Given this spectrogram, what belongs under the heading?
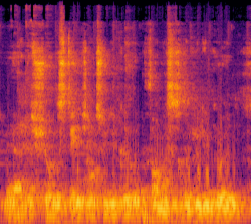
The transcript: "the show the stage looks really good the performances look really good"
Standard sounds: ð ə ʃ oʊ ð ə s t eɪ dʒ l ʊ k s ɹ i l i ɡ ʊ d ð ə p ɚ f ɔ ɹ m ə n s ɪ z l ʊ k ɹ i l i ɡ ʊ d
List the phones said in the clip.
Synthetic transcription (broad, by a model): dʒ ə ʃ oʊ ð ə s t eɪ dʒ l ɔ s ɹ i l i ɡ ʊ d ð ə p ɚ f ɔ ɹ m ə n s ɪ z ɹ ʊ ɹ i l i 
